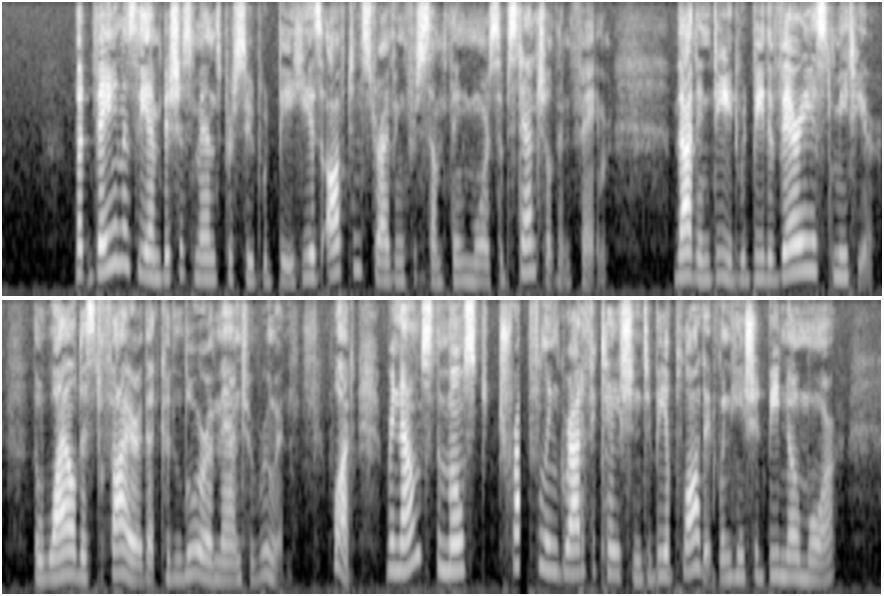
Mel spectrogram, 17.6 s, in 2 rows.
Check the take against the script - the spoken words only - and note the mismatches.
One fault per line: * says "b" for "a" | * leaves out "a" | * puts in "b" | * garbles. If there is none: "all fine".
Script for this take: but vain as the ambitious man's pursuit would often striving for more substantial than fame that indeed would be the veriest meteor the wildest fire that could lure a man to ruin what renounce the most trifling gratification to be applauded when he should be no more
* puts in "be he is"
* puts in "something"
